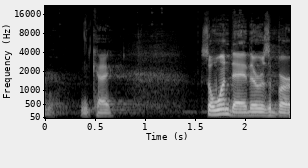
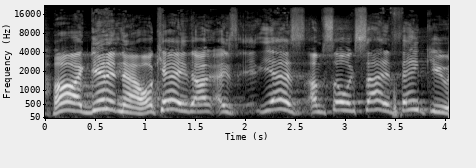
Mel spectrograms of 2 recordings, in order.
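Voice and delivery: much higher, louder gushing joy; hammed-up elated bird, fading in volume; overjoyed bird; 12 semitones higher, 6 dB louder than usual. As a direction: squeal your thanks. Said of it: "the bird is like".

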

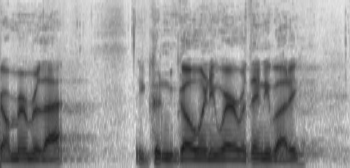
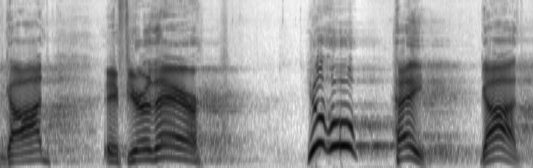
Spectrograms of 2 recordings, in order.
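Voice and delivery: high, drawn-out hail, soaring on yoo-hoo; mock hailing someone who may not be there; calling out; 8 semitones higher, 4 dB louder, slower than usual. Praying person tries to get God's attention, calling out. Acting out calling to absent God.

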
